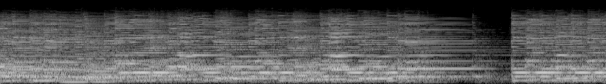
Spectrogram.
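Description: Georg Ranftl harpsichord playing a French Baroque piece in quick plucked notes. The sound dies away briefly about five seconds in, then the playing resumes.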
